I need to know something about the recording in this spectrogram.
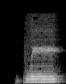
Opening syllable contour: high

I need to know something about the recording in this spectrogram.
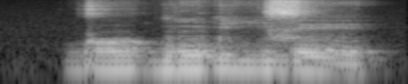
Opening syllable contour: high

